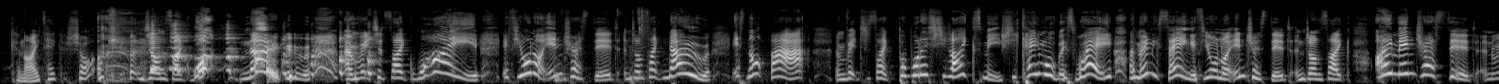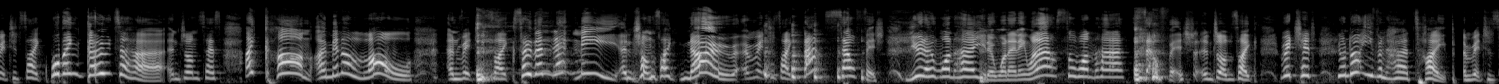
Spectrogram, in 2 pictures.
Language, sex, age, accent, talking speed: English, female, 20-39, British, 215 wpm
